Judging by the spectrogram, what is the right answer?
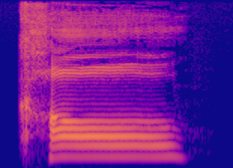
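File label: "kou", Chinese; Nihao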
